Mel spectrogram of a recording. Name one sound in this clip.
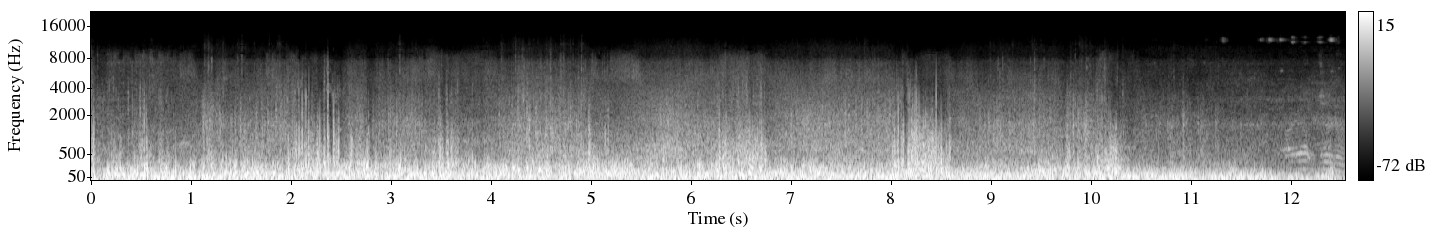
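Bike tyres rattle and crunch over a dirt trail.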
